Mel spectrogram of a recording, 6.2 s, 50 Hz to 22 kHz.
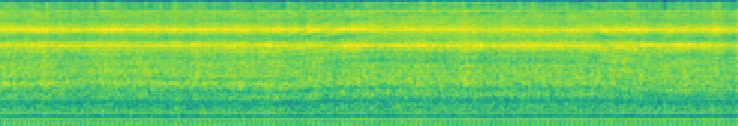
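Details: MTD 22" walk-behind mower, finished after repair and oil change, final run: loud, even, steady drone with constant pitch and no misses or knocks; running smoothly.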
